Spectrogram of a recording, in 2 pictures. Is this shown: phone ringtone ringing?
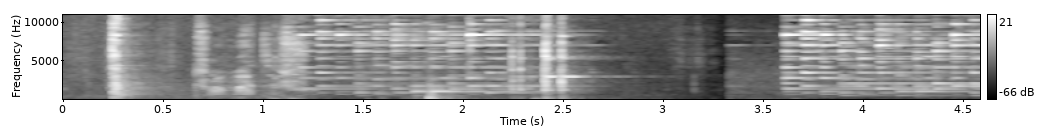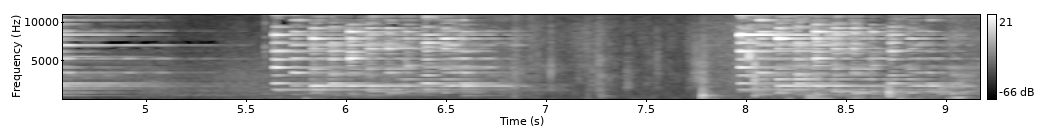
yes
